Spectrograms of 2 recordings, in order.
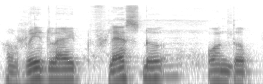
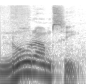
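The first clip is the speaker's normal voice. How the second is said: mild narrated shout, higher and louder; nervous shout; 6 semitones higher, 7 dB louder than usual. A narrator's reading. Prem Chopra protesting to Ramsing in court, nervous raised voice. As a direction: call it out in alarm, without a full yell. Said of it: "shouted nervously".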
